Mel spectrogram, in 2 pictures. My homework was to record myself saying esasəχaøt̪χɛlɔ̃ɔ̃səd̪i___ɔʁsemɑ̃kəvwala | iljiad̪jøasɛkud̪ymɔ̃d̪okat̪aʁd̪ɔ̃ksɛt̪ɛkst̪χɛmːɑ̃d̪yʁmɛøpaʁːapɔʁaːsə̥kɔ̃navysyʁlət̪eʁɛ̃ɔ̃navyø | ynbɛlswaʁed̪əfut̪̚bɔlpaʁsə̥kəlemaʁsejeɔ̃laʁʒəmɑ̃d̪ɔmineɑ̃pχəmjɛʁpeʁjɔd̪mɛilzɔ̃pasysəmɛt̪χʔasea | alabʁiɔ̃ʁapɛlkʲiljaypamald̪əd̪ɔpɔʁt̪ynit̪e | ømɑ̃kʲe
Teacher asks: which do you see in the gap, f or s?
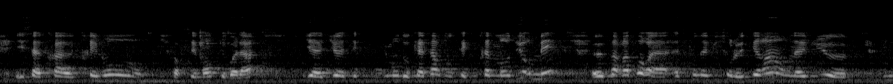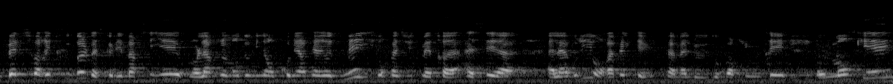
f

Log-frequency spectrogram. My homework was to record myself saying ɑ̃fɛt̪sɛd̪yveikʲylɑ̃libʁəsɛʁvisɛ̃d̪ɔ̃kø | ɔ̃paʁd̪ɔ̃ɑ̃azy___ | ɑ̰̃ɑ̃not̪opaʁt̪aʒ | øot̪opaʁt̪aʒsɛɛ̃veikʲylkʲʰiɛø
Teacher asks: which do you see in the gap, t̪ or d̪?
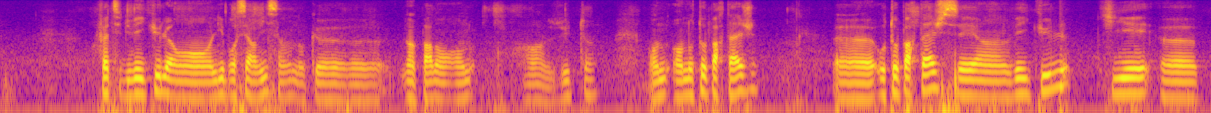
t̪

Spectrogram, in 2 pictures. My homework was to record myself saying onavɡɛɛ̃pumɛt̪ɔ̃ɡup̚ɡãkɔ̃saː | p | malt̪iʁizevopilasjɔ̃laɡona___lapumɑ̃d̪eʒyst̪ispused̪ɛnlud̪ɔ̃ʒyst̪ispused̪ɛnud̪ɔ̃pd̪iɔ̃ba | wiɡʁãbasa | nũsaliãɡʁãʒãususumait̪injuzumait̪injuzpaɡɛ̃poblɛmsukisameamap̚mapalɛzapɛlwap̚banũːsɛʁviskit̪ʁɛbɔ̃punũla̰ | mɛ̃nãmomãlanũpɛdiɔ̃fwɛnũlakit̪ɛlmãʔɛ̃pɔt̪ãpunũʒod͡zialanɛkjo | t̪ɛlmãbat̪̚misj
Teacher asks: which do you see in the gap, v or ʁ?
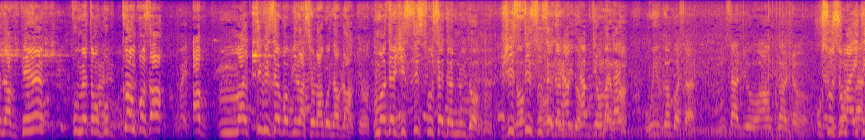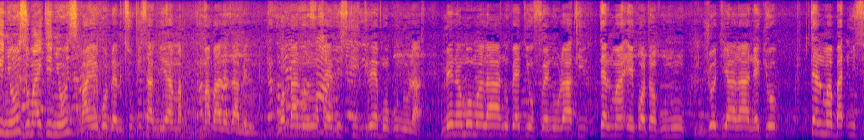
v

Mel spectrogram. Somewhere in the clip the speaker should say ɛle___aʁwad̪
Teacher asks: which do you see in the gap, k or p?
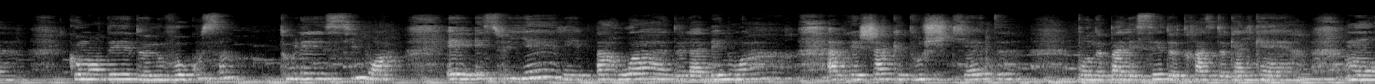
p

